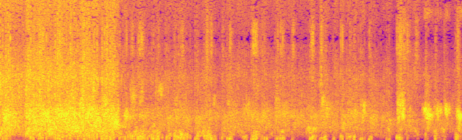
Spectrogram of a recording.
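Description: Audience applause at Exeter welcoming speaker Yaron Brook of the Ayn Rand Institute starts as a dense, loud wash of clapping, then thins into scattered individual claps that gradually taper off over the next few seconds. No one speaks.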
